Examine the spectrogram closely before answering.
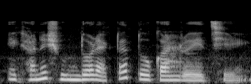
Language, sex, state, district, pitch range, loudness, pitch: Bengali, female, West Bengal, Cooch Behar, 205-230 Hz, -16 LUFS, 220 Hz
